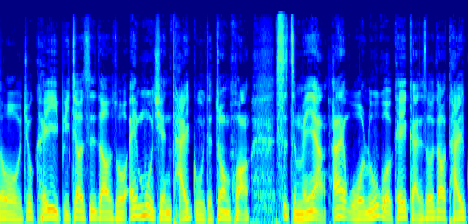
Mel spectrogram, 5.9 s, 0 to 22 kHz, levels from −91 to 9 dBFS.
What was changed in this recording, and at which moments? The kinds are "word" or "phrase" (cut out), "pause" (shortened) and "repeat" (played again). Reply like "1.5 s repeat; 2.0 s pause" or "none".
none

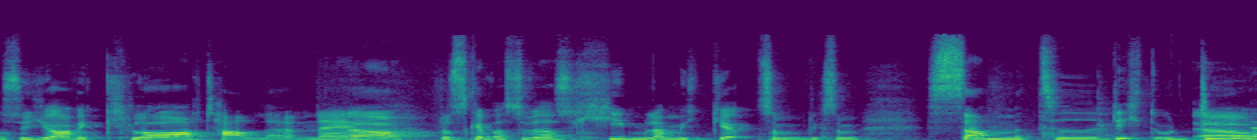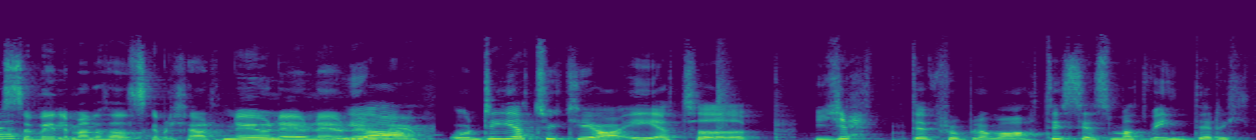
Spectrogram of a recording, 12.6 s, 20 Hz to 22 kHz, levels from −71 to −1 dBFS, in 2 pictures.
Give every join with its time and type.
2.4 s phrase; 3.8 s phrase; 8.5 s pause; 10.2 s pause

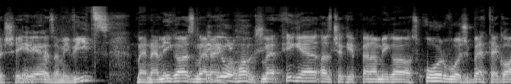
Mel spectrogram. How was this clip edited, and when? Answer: 3.3 s word

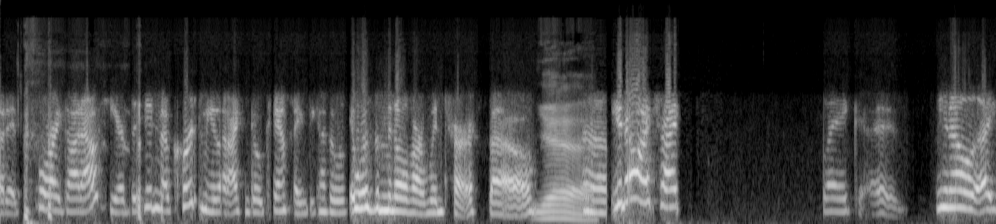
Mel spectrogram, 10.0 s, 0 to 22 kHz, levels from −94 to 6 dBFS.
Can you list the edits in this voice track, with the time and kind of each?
1.3 s word; 2.4 s word; 3.5 s word; 6.1 s word

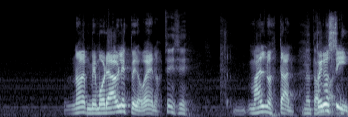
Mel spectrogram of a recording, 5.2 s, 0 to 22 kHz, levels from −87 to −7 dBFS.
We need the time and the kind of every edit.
1.3 s word; 2.4 s pause

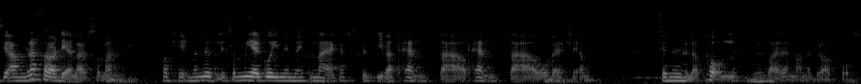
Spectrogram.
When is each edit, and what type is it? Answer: 2.1 s phrase; 3.1 s word; 4.7 s repeat; 7.1 s word

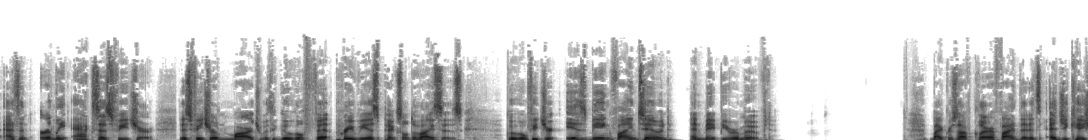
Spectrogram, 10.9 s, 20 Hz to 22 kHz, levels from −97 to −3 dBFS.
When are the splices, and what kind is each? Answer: 1.8 s pause; 2.2 s phrase; 3.3 s word; 5.3 s phrase

